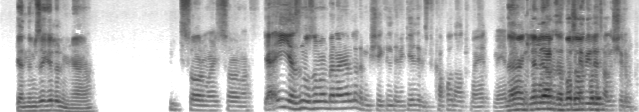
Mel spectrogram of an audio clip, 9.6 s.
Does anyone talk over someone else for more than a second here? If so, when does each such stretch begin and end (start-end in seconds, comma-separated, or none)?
7.6-9.1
